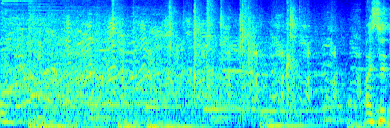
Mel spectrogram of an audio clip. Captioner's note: laughter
